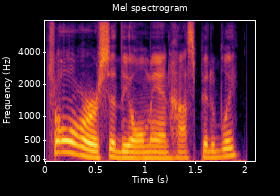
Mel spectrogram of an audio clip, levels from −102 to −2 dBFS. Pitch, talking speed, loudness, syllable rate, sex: 150 Hz, 170 wpm, -15 LUFS, 5.3 syllables/s, male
